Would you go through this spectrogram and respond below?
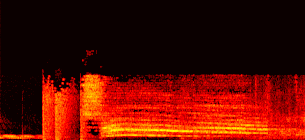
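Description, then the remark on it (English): After a couple of sharp clunks, a loud, high-pitched scream rings out from inside a freezer and holds steadily for several seconds, sounding slightly muffled. “There's an eye screaming in the freezer.”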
